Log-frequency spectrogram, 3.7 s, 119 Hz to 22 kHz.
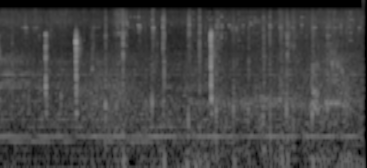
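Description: Roach, the horse in The Witcher 3 video game, gallops with steady rhythmic hoof clip-clop and a brief neigh, all at a moderate distance over a low constant game ambience.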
